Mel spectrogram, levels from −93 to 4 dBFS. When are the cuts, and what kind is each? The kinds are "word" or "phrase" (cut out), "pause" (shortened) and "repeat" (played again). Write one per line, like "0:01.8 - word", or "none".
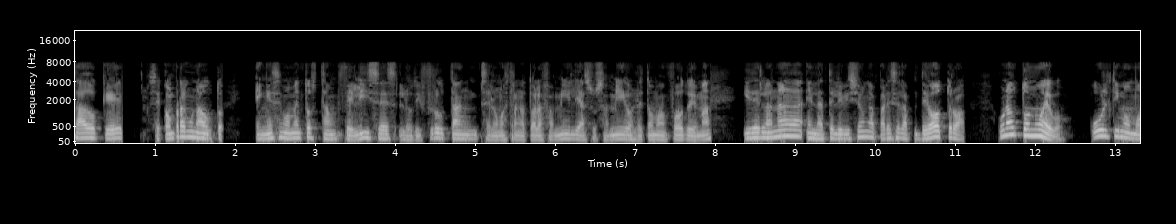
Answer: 0:10.5 - word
